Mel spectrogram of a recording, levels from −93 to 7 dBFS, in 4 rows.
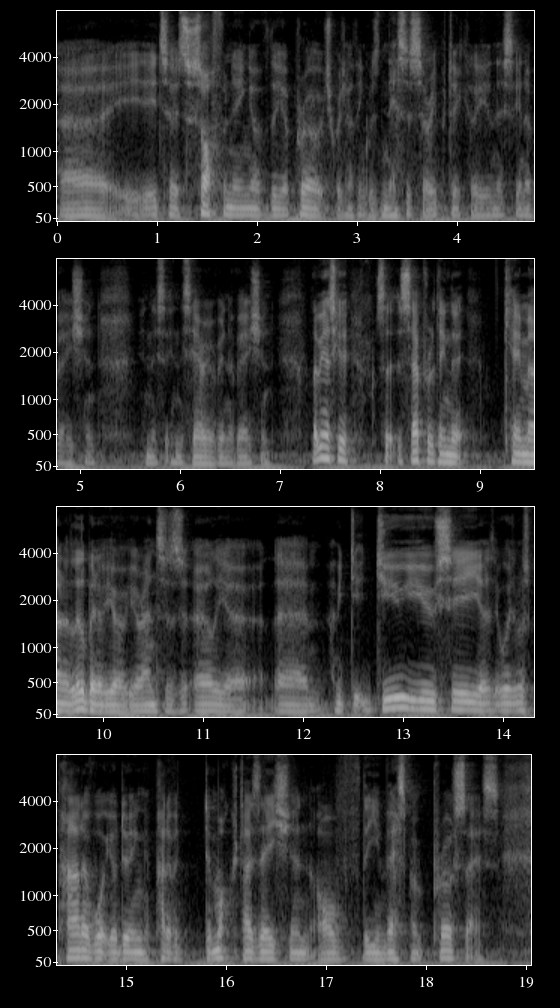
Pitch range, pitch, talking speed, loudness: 90-105 Hz, 95 Hz, 205 wpm, -35 LUFS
